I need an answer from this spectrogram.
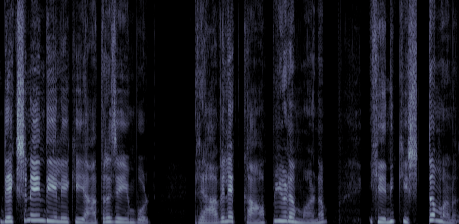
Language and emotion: Malayalam, happy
